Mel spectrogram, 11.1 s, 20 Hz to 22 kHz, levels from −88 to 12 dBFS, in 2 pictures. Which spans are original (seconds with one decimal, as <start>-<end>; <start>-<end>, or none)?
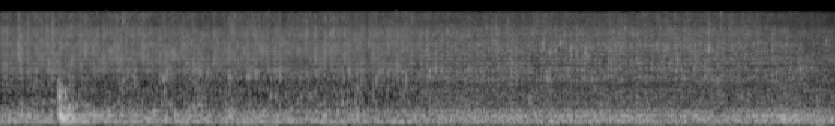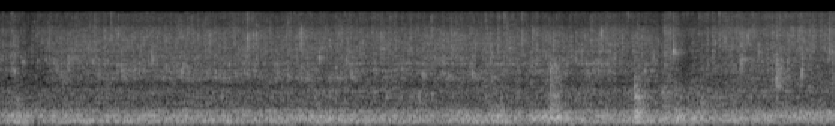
2.8-11.1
